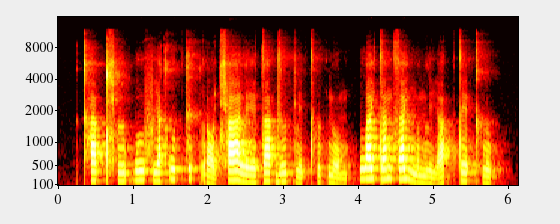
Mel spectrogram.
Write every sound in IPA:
kʰa˥˩p̚t͡ɕʰɯː˦˥p̚wuː˥˩ fi˦˥a̯kʰwu˥˩k̚ti˥˩t̚prɔː˩˦ t͡ɕʰaː˥˩leː˧ ta˥˩k̚ dɯː˥˩kli˨˩ʔtʰɯ˦˥k̚no˧m | wa˥˩jta˥˩nsa˥˩j ŋu˧nli˩˦a̯ | te˦˥ʔkʰlu˨˩k̚

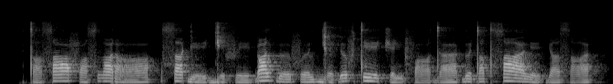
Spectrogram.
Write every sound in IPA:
ta˩sˤɑː˥fɑ˩˧sˤðˤəː˥˧ ɾɑː˩˧ | sˤe˥ɠeː˩ ɟe˩feː˩ ɠɑ˥lɠəː˩˧fəː˩˧lɟəː˩ ɗəː˥fteː˥˧t͡ʃa˩ɲ fɑː˩daː˩˧ ɠə˥˧de˥tˤ sˤaː˥˧ le˩ ɠe˩˧sˤa˩˧

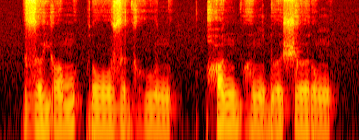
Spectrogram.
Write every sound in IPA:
zəjʌːm | ɾoːzədʱuːn | qʰunbʱʌnɡ͡bəː ʃəːɾoŋ

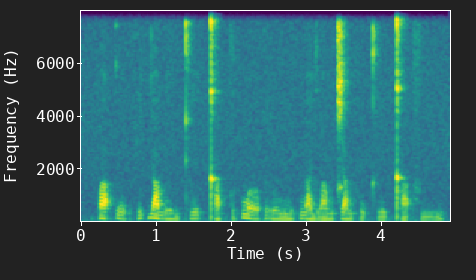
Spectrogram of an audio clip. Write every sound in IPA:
pa˦˥ʔkwu˨˩ʔhi˥˩t̚ ja˧mliː˩˦ kʰli˦˥t̚ kʰa˨˩k̚fɯ˦˥k̚ mɤː˦˥pru˧n mi˥˩t̚na˧jwa˦˥m t͡ɕa˧nhu˨˩ʔkʰli˨˩t̚ kʰa˨˩ʔfiː˩˦

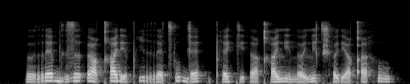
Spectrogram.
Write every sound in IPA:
ɵ˨˩rɛ˦˥bɨ˧˩˧zə˦˥ ʔœ˦˨ qʰɜ˦˥ɾʲɜ˧˩˧pʰi˦˥ rɛ˨˩t͡sʼu˦˥ɡɛ˨˦ | pʰɛ˨˦ kʲə˨˩ʔɜ˧˩˧qʰɜ˨˦lʲɨ˦˨ nœ˨˩lʲə˦˥t͡ʃʰœ˨˩ ɾʲœ˧˩˧qʼə˧˩˧hu˦˨

